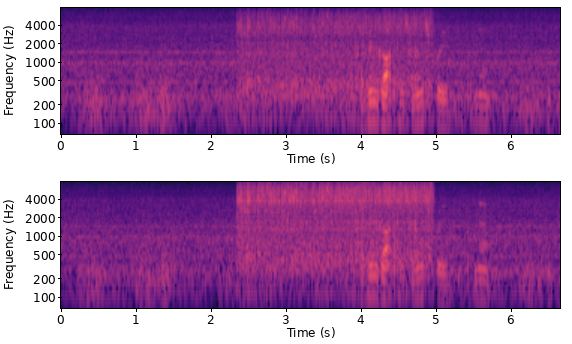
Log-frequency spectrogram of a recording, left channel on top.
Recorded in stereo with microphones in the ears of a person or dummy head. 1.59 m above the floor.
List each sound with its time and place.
2.3 s boiling: 30° right (ahead or behind)
4.0 s a man speaking: 5° left (ahead or behind)
5.4 s a man speaking: 60° right (ahead or behind)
